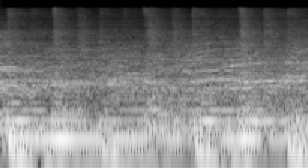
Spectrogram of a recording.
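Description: Rock band playing live: drums, bass and electric guitars in a steady groove, with a bass figure that repeats about every second.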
